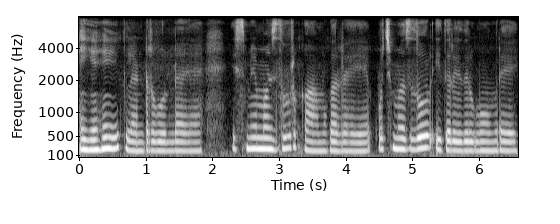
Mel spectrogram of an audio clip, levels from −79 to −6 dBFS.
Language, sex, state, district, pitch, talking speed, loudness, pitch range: Hindi, female, Uttar Pradesh, Saharanpur, 195 Hz, 145 wpm, -14 LUFS, 190-230 Hz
